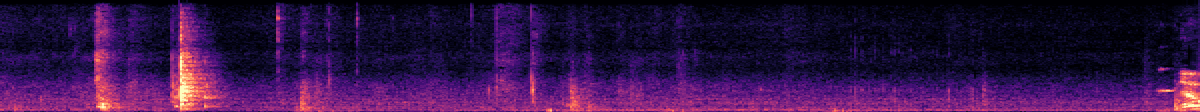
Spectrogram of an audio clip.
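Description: Two soft knocks about half a second apart near the start, then a few faint clicks over a quiet room background.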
